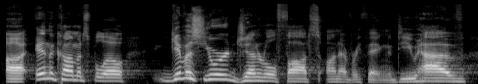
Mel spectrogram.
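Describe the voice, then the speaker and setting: A man's voice: fairly high pitch, expressive, moderate pace, gravelly. A man hosting a casual fan podcast, talking in a rambling way with many restarts and fillers, and joking with his guest. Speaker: podcast host.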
